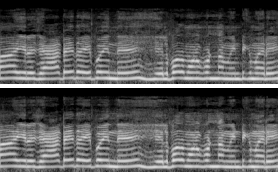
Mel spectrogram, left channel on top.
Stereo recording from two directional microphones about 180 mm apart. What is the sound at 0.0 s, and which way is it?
Speech, 10° left (ahead or behind).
